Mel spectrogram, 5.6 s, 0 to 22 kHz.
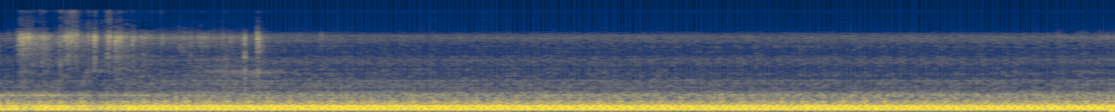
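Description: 1955 Buick Special Riviera's V8 engine idling steadily, running smooth.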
